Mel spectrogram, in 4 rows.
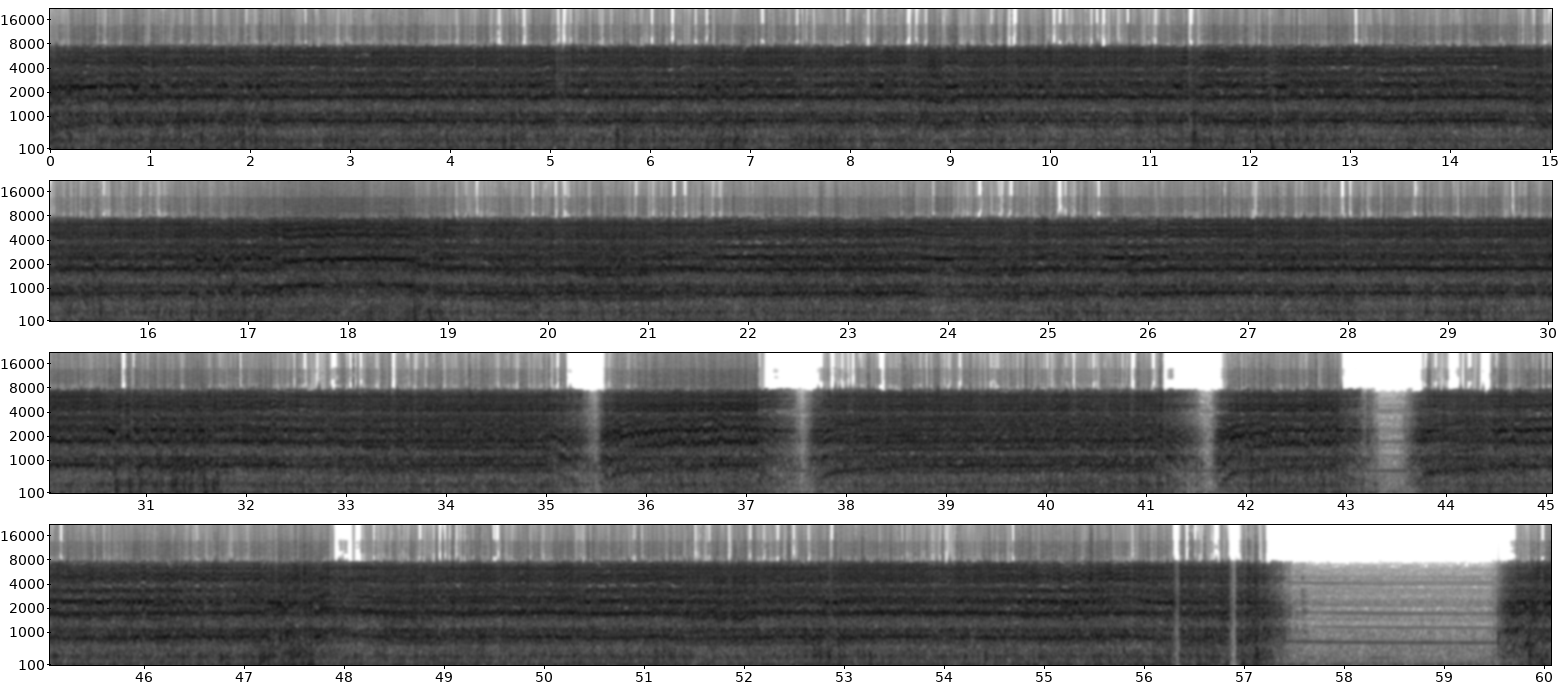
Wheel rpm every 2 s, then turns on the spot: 200, 230, 230, 230, 230, 230, 230, 230, 250, 270, 220, 220, 220, 230, 230, 230, 220, 150, 140, 190, 150, 120, 190, 210, 230, 230, 230, 220, 130, 30.
42-44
